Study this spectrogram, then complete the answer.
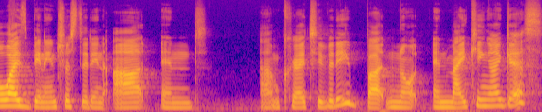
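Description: The recording is very clean, with a silent background. Intonation stays fairly even. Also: woman, fairly low pitch for a woman, moderate pace. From Australia, far south coast of New South Wales. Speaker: design director. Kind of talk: interview.

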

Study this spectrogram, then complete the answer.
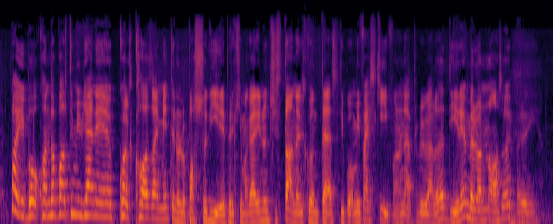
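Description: Over noticeable background noise, a woman talks very fast in a fairly low voice with very wide pitch swings. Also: hardly any pauses. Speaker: artist. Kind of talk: casual chat.

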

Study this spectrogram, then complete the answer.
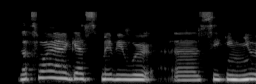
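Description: A woman with a Bosnian accent speaks at a moderate pace and medium pitch, her intonation lively. Her tone is dark and mellow, and somewhat breathy. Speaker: poet and artist. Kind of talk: interview conversation. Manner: hesitant, with fillers.

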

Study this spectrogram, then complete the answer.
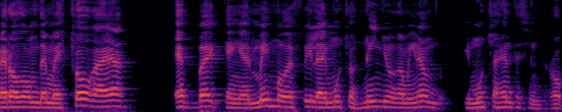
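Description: A man speaks at medium pitch and moderate pace with fairly even intonation. Long pauses come often. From Ciego de Ávila, Cuba. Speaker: podcast co-host. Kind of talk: casual chat.

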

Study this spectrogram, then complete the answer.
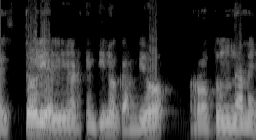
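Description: A man with an ordinary speaking voice talks at a fairly quick pace, medium pitch and lively intonation. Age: 30s. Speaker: sommelier. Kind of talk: casual interview.

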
